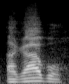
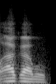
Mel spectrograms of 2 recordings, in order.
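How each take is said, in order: First: "Agabo" stressed on the middle syllable, ga; "Agabo" as a-GA-bo, loud on GA; correct stress. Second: "Ágabo" stressed on the first A; "Ágabo" as A-ga-bo, first syllable hit; wrong stress. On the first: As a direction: say "Agabo" firmly with no accent on the first A. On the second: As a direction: demonstrate the mistaken "Ágabo", accent up front. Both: Shown as a demonstration. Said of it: "porque no lleva acento en la A".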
